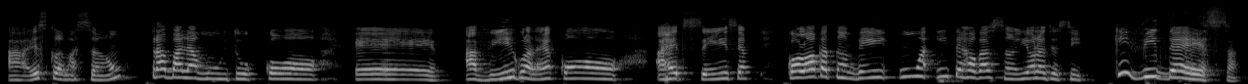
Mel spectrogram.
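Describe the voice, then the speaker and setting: A woman's voice: high voice, unhurried. A woman teacher giving a televised school lesson, explaining step by step and often saying "então" and "né". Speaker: Portuguese teacher.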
